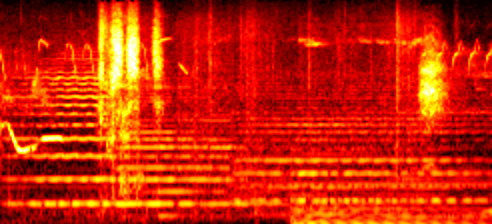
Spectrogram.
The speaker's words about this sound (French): Les arbres aussi écoutent le chant des oiseaux, tu vois.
